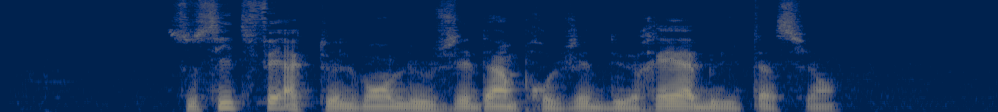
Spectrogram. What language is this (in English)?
French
